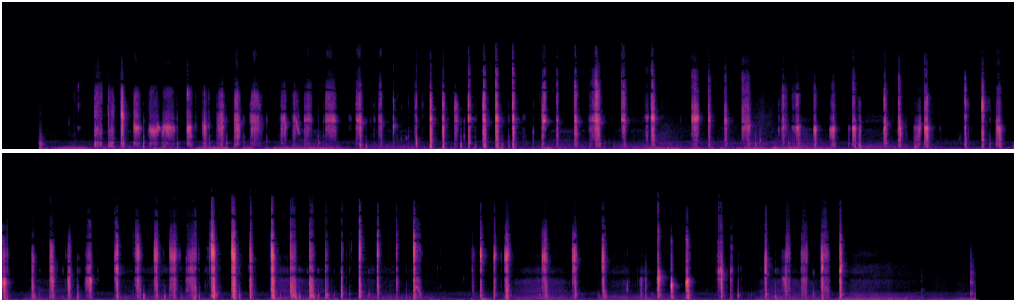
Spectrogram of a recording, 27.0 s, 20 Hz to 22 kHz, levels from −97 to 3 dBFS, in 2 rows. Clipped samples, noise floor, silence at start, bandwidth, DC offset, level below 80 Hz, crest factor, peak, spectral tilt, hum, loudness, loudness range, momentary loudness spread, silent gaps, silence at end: under 0.1%; -64 dBFS; 0.5 s; 15.5 kHz; under 0.1%; -62 dBFS; 32 dB; -14 dBFS; 0 dB/octave; none; -41 LUFS; 9 LU; 19 LU; none; 0.5 s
